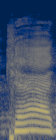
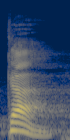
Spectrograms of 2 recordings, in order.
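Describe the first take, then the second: First: The k is released with much escaping breath. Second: The k is pressed firmly with little breath. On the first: The speaker calls it wrong. "Ini hamasnya lebih dominan" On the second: The speaker calls it right. "Maka kaf itu pengucapannya syiddahnya lebih dominan"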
